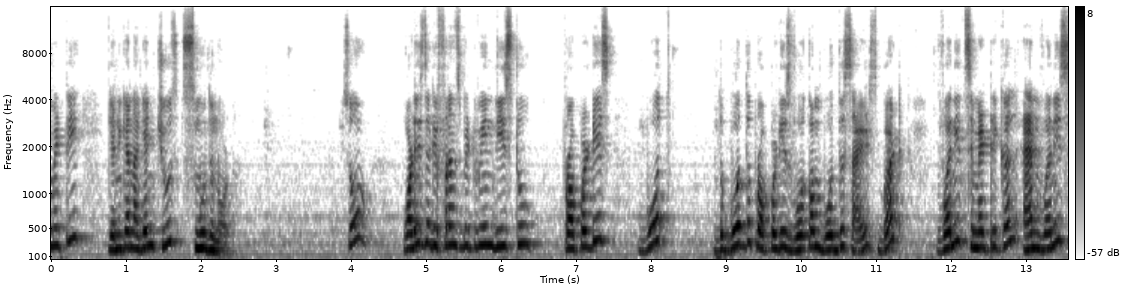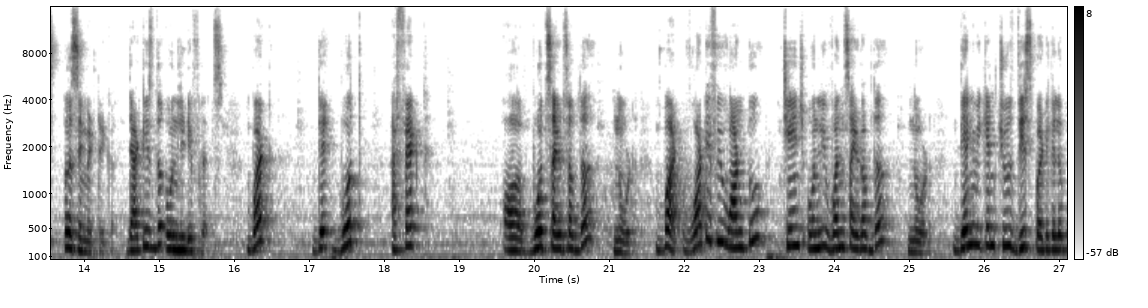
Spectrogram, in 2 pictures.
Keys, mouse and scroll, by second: 1.8 click, 8.3 click, 15.3-19.9 drag, 21.6 click, 21.7-24.9 drag.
